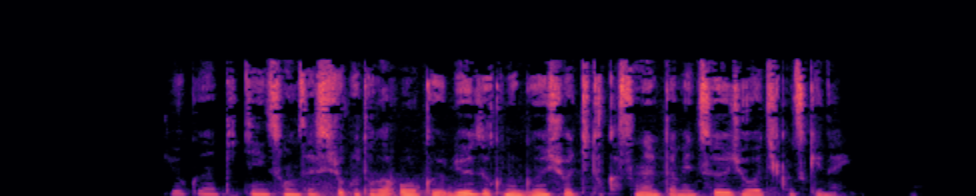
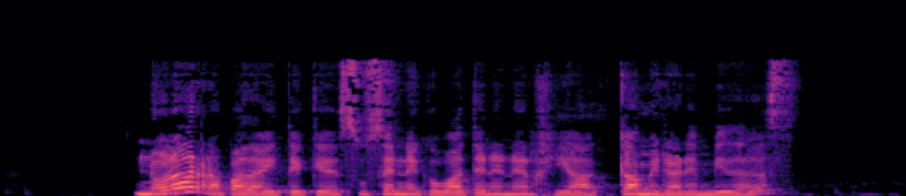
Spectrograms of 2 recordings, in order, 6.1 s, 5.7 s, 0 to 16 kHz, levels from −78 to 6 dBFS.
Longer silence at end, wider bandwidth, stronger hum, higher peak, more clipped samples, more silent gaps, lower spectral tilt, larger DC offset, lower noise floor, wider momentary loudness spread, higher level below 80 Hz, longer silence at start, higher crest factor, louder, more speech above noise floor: first, 0.85 s vs 0.7 s; about the same, 11.5 kHz vs 11.5 kHz; neither; about the same, -6 dBFS vs -8 dBFS; neither; neither; about the same, -4 dB/octave vs -4 dB/octave; neither; first, -89 dBFS vs -73 dBFS; first, 13 LU vs 9 LU; first, -64 dBFS vs -72 dBFS; first, 1.1 s vs 0.85 s; about the same, 20 dB vs 18 dB; about the same, -22 LUFS vs -24 LUFS; first, 66 dB vs 49 dB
